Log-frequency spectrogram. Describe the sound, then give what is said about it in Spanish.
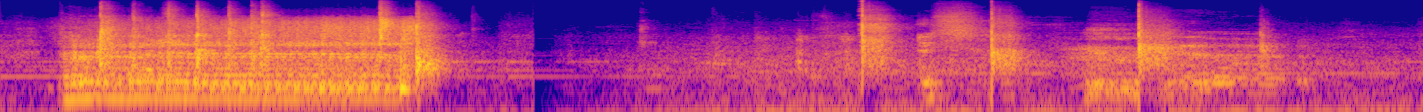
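A snare drum plays a loud, buzzing roll that sustains for a couple of seconds, then sharp, crisp snare hits crack out at irregular intervals over a low rumble. “Esto es redoblante.”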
